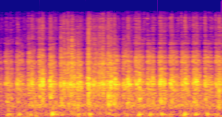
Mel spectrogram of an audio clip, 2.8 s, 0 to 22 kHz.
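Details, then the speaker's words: 1982 Yamaha XJ750 Maxim barn find (new battery, cleaned tank) on its first ride with a little choke: a lumpy, uneven putter with surges and dips, struggling as if about to stall; it broke down, cause unknown. "you hear that yeah something's up and now we're stuck"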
